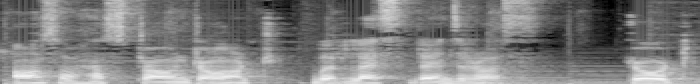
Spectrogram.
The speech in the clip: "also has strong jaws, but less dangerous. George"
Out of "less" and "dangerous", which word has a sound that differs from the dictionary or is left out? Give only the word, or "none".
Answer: none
